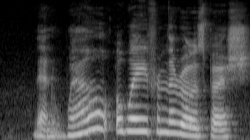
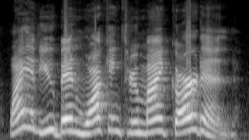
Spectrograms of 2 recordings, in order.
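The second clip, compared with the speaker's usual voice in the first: high, very loud, fierce demand; 6 semitones higher, 12 dB louder than usual. A narrator's reading. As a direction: confront the intruder boldly. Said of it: "said Ernest fiercely".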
